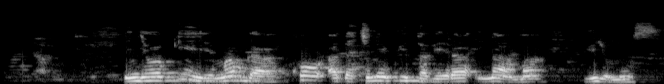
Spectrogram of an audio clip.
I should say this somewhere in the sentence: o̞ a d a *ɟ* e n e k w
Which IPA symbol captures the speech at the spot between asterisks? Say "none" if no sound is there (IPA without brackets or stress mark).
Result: c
